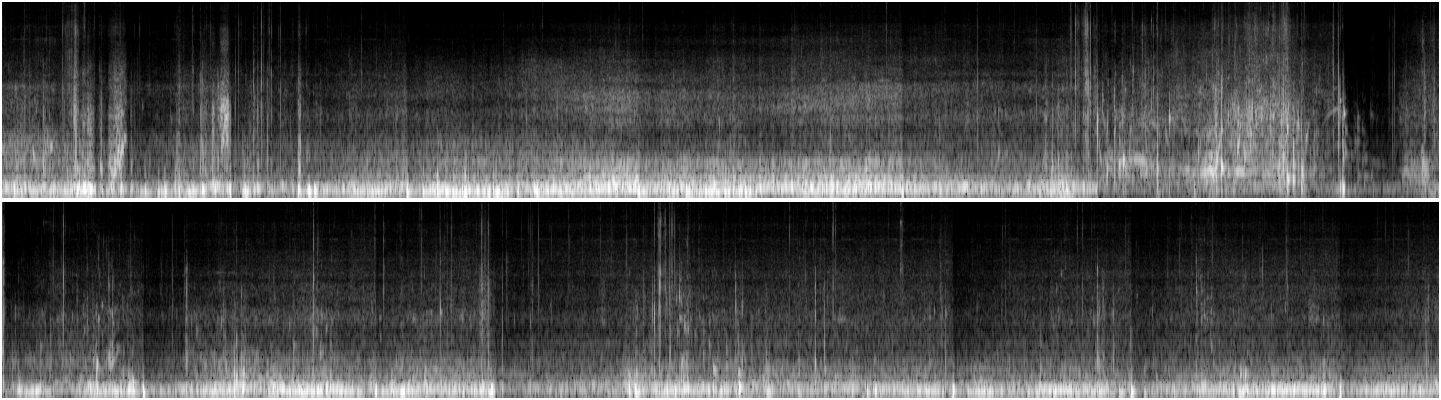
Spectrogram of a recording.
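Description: Muffled underwater noise: a dense low rumble with bubbling and scattered clicks. About halfway through, a short rush of higher noise comes, then the sound drops away for a moment before the rumble returns.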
